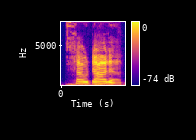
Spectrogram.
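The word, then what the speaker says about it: saudade: Sodada. – Oh, Sodada. – Sodada. Sodada. I want to be that all the time because it sounds cool. How you doing? I'm Sodada.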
